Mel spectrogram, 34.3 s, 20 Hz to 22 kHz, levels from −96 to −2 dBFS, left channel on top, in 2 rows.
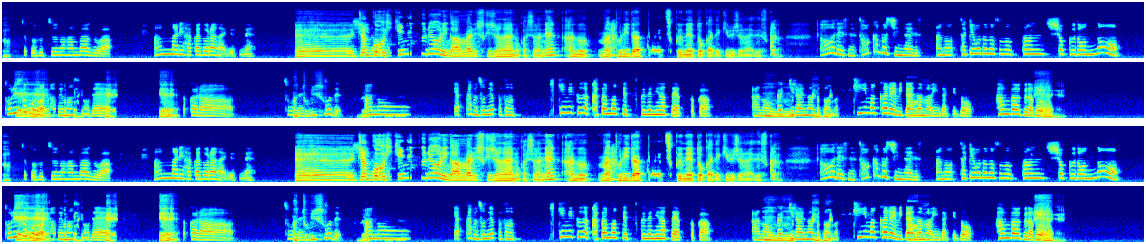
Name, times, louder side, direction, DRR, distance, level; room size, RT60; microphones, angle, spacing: voice 1, 0.4-1.6 2.3-3.8 5.2-5.6 9.1-9.2 11.5-11.6 12.3-16.8 17.2-18.8 20.0-20.6 21.4-22.2 22.6-23.3 23.9-24.9 25.5-27.3 27.6-27.8 28.4-31.7 32.0-32.9, right 1 dB, 15° right, 2.6 m, -28 dB
voice 2, 4.4-11.7 17.3-17.8 18.2-18.3 18.7-18.9 19.5-19.8 21.5-22.0 22.5-22.7 23.0-23.2 28.5-29.0 29.3-29.6 30.7-31.0 32.6-32.9, right 3 dB, 50° right, 1.2 m, -26 dB
head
